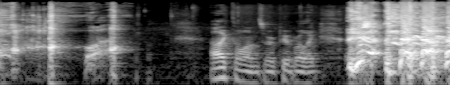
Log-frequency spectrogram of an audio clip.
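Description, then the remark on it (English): A person speaks briefly, then lets out a loud, harsh, raspy vocal burst imitating a smoker's hacking cough, preceded by a couple of short sharp coughs at the start. “You know, my add the smoker's cough, the...”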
